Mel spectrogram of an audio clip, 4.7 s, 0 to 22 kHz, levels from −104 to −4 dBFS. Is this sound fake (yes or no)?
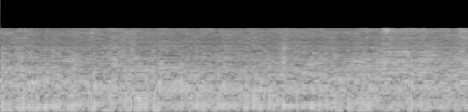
yes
